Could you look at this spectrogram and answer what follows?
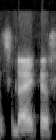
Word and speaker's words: Sudeikis: i was just like my name is actually pronounced jason sedakis that's how my dad says it not that you care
